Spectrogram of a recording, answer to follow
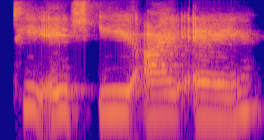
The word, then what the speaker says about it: Theia: So Theia, T-H-E-I-A, or Theia, is probably how you say it, Theia, was the original name of a Mars-sized planet And Theia means the mother of Selene.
